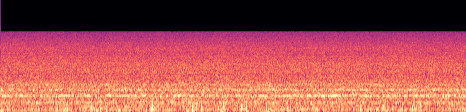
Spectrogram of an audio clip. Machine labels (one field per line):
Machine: fan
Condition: normal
